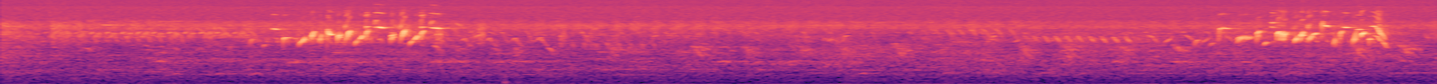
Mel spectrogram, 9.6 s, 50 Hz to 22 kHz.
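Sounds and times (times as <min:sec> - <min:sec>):
canary singing rapid high trilled phrases: 0:00.0 - 0:03.7, 0:06.5 - 0:09.5
faint twittering: 0:00.0 - 0:09.5.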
